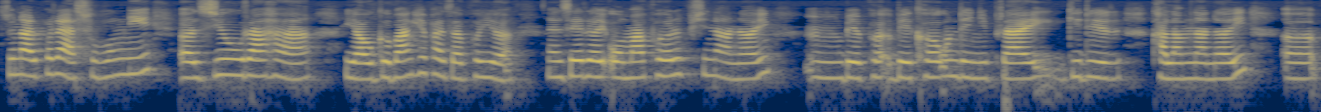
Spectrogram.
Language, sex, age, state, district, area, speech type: Bodo, female, 18-30, Assam, Kokrajhar, rural, spontaneous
